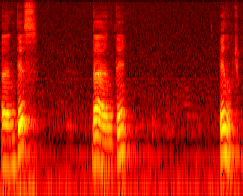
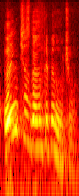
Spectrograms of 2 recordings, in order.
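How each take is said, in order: First: Slow, low and soft, with long gaps; quiet dictation pace, as if writing it out; piece by piece. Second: Said in the usual way. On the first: Shown as a demonstration. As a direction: break up ANTES / DA ANTE / PENÚLTIMA, very slowly. Teacher repeats phrase piece by piece.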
